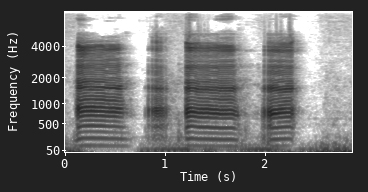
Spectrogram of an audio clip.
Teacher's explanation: This is ash, or front, near open, unrounded vowel.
